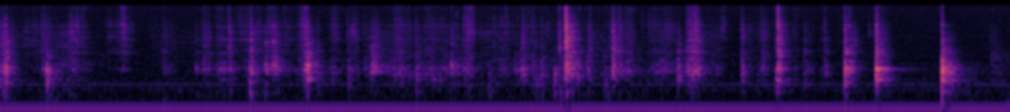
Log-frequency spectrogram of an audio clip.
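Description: Pallet-wood boards handled and fitted together by hand: irregular light knocks, taps and scrapes of wood on wood, with a few sharper knocks. A steady low hum runs underneath.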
